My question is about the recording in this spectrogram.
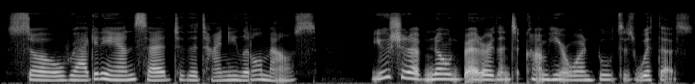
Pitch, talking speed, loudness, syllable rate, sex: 220 Hz, 200 wpm, -21 LUFS, 4.8 syllables/s, female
